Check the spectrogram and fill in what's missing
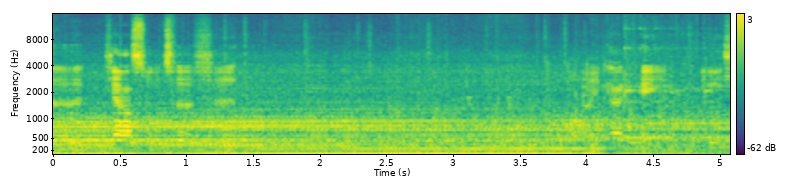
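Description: A van carrying an 850 kg load accelerates up a steep hill, its engine droning loud and steady from inside the cab with a sustained hum throughout.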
